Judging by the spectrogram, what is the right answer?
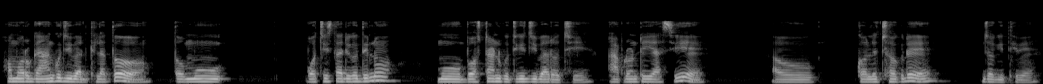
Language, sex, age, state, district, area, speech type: Odia, male, 18-30, Odisha, Kandhamal, rural, spontaneous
